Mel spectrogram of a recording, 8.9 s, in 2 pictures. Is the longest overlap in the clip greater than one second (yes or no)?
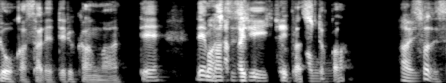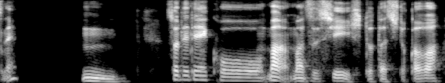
yes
